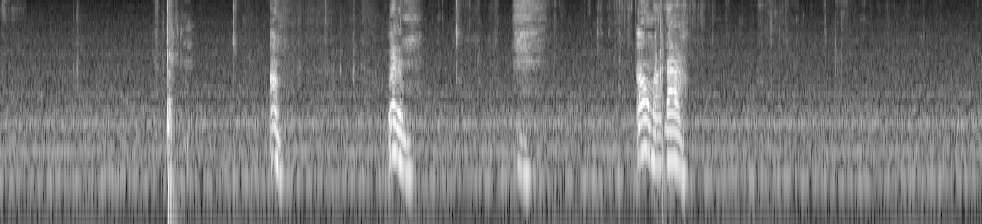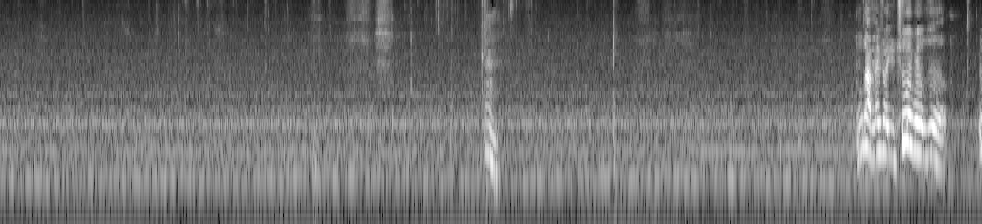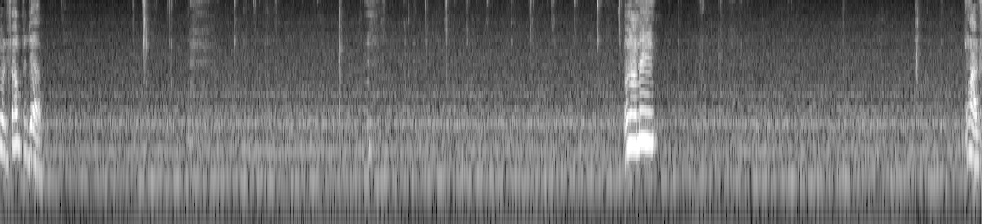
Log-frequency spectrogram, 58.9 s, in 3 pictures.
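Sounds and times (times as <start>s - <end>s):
low hum: 0.0s - 58.9s
close-up chewing: 8.6s - 10.2s, 10.8s - 32.1s, 40.4s - 51.8s, 52.7s - 54.7s
person chewing wet mouth clicks: 57.6s - 57.8s.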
